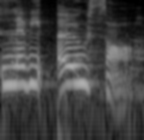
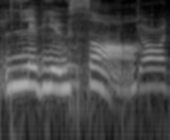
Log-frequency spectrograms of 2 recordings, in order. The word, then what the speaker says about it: Leviosa: Besides, you're saying it wrong. It's Leviosa, not Leviosa.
